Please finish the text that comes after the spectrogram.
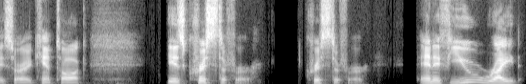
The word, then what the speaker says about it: Christopher: Think about how the O is pronounced in regular speech. You know, regular uh you know, speech at regular speed. And how is the E pronounced, Christopher? Both the O and the E reduce. They become reduced vowels. And that's kind of what the schwa is. It represents vowel reduction.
